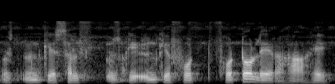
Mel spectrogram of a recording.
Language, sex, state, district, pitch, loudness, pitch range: Hindi, male, Arunachal Pradesh, Papum Pare, 100 Hz, -21 LUFS, 100-105 Hz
